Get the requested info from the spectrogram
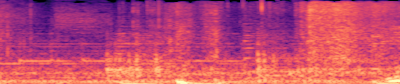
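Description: Quiet background music, with brief handling noises: a soft knock about a second in and a short crinkle of plastic packaging and a grocery bag.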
